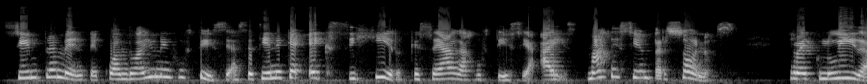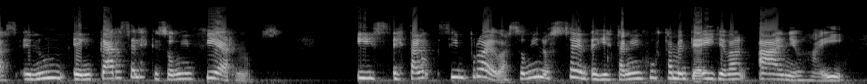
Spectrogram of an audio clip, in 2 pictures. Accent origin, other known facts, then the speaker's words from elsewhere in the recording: Canary Islands, Spain; Nosotros nos criamos en una isla, en Tenerife, en España.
